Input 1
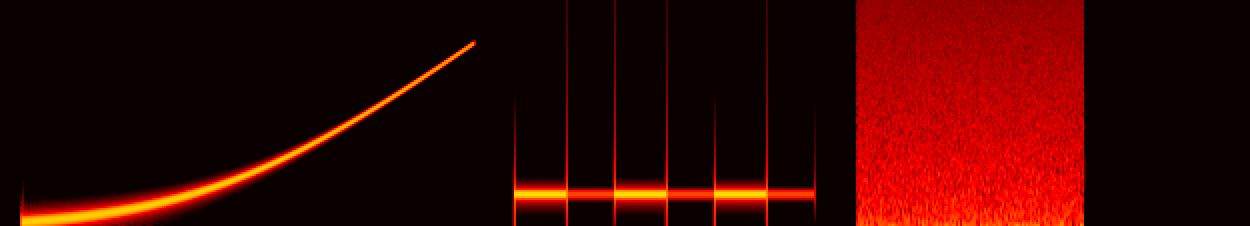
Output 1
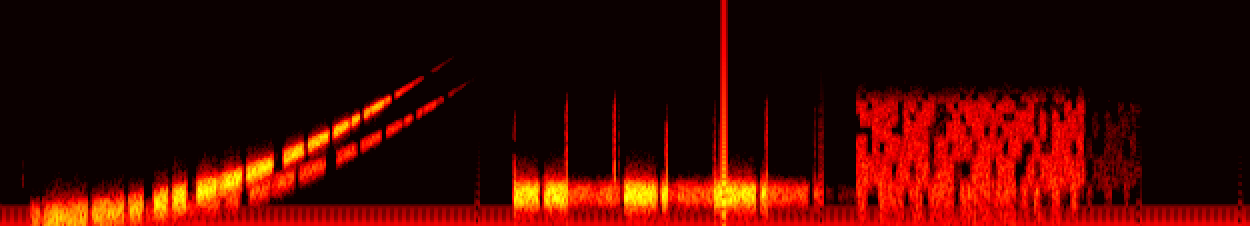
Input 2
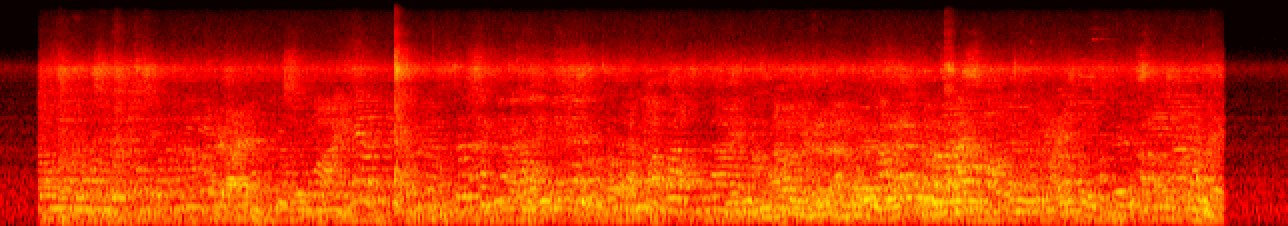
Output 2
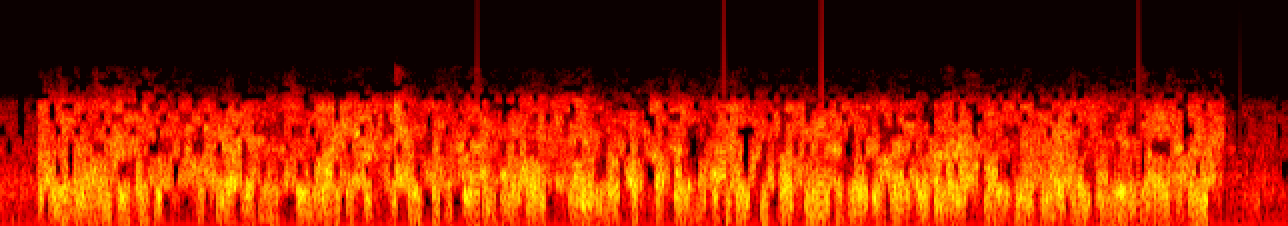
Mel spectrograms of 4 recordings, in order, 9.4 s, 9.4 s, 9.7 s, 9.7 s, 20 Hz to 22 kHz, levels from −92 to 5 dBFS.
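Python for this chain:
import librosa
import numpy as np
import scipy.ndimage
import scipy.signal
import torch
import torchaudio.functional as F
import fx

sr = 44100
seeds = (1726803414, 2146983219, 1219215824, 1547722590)

p1 = fx.spec_dropout(x, sr, seeds[0], share_pct=28)
p2 = scipy.signal.sosfilt(scipy.signal.cheby1(5, 1.0, [100.0, 3800.0], 'bandpass', fs=sr, output='sos'), p1)
p3 = fx.dereverb_blind(p2, sr, rt60_s=0.67)
p4 = fx.low_shelf_res(p3, sr, hz=330.0, db=-8.5, q=1.5)
p5 = fx.rider(p4, sr, range_db=3, speed_s=0.5)
p6 = fx.whisperise(p5, sr, seeds[1])
p7 = fx.add_hum(p6, sr, base_hz=50, snr_db=34)
p8 = p7 + fx.echo_single(p7, sr, ms=396, db=-23.0, dry=0)
p9 = fx.buffer_glitch(p8, sr, at_s=(3.56, 5.41, 6.14, 8.52, 9.28), block=256, repeats=5)
y = p9 * librosa.db_to_amplitude(8.0)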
